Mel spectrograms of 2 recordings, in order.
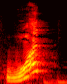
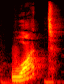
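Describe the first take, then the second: First: The final T is held without releasing air. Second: The final T is clearly released with air. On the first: The speaker calls it right. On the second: The speaker calls it wrong.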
